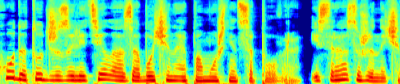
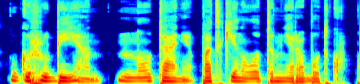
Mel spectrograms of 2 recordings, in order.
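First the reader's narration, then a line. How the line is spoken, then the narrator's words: Hissed through clenched teeth. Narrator (Russian): Стиснула зубы и прошипела себе под нос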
